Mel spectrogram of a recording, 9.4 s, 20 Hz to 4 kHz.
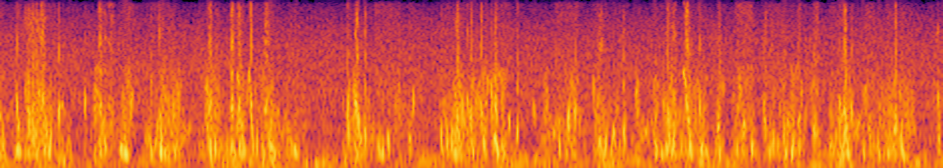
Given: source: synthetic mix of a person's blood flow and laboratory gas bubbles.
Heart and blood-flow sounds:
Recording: Doppler ultrasound of blood flow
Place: precordium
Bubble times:
0.00-0.10 s: bubbles
0.13-0.74 s: bubbles
0.82-0.89 s: bubbles
0.97-1.35 s: bubbles
1.44-1.83 s: bubbles
1.97-3.02 s: bubbles
3.43-4.01 s: bubbles
4.07-4.19 s: bubbles
4.34-5.21 s: bubbles
5.30-5.37 s: bubbles
5.54-5.83 s: bubbles
5.91-6.28 s: bubbles
6.50-7.25 s: bubbles
7.30-8.21 s: bubbles
8.27-8.54 s: bubbles
8.59-9.16 s: bubbles
9.33-9.44 s: bubbles
From the record:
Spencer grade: 4 (maximum detectable bubble signal sounding continuously throughout systole and diastole of every cardiac period, and overriding the amplitude of the normal cardiac signals)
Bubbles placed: anywhere in the cardiac cycle

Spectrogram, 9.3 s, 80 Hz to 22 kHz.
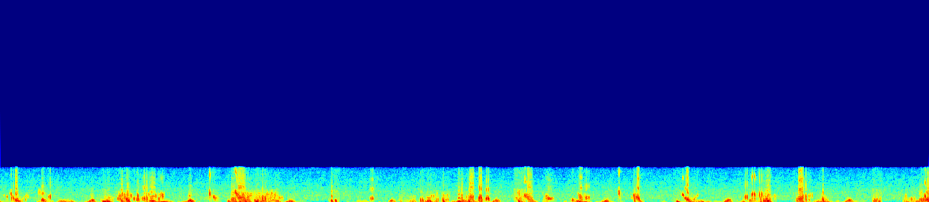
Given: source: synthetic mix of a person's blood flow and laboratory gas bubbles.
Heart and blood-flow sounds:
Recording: Doppler ultrasound of blood flow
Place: precordium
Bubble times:
0.04-0.30 s: bubbles
0.36-0.55 s: bubbles
1.00-1.65 s: bubbles
2.06-2.22 s: bubbles
2.25-2.84 s: bubbles
3.28-3.41 s: bubbles
3.69-3.75 s: bubbles
3.98-4.51 s: bubbles
4.54-4.91 s: bubbles
5.13-5.39 s: bubbles
5.41-5.56 s: bubbles
5.69-5.92 s: bubbles
6.16-6.23 s: bubbles
6.30-6.44 s: bubbles
6.73-6.98 s: bubbles
7.39-7.78 s: bubbles
7.93-8.13 s: bubbles
8.20-8.29 s: bubbles
8.71-8.83 s: bubbles
9.01-9.29 s: bubbles
From the record:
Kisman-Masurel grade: 243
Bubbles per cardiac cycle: several, 3 to 8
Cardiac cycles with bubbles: 100%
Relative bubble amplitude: loud (0.450 to 0.775)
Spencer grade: 3 (all of the cardiac periods contain showers or single bubble signals, but not dominating or overriding the cardiac motion signals)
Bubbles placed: only in the low amplitude regions of the cardiac cycle

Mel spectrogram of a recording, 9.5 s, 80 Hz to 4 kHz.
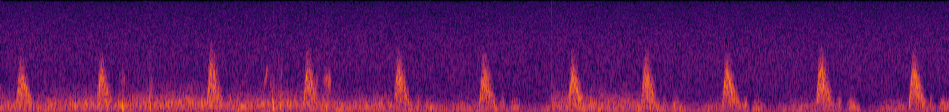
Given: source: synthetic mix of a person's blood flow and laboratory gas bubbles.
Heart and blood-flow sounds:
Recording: Doppler ultrasound of blood flow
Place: subclavian vein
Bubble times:
1.19-1.29 s: bubbles
1.46-1.54 s: bubbles
2.62-2.83 s: bubbles
3.13-3.31 s: bubbles
From the record:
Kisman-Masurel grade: 123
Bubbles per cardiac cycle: 1 to 2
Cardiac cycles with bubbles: 10 to 50%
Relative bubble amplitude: loud (0.450 to 0.775)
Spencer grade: 2 (many but less than half of the cardiac periods contain bubble signals, singularly or in groups)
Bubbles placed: anywhere in the cardiac cycle

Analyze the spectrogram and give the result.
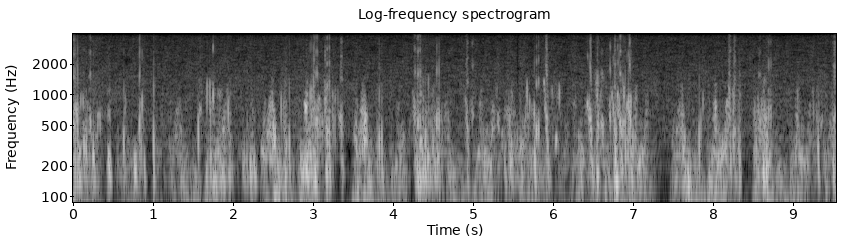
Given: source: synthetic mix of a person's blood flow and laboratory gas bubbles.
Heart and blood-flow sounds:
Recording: Doppler ultrasound of blood flow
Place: precordium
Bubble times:
0.00-0.38 s: bubbles
0.42-0.49 s: bubbles
0.59-0.69 s: bubbles
0.72-0.93 s: bubbles
0.97-1.05 s: bubbles
1.54-2.00 s: bubbles
2.06-2.32 s: bubbles
2.58-2.75 s: bubbles
2.83-3.40 s: bubbles
3.78-3.90 s: bubbles
4.23-4.62 s: bubbles
4.89-5.01 s: bubbles
5.27-6.12 s: bubbles
6.39-7.10 s: bubbles
7.59-7.64 s: bubbles
7.80-7.91 s: bubbles
8.09-8.37 s: bubbles
8.49-8.78 s: bubbles
9.23-9.38 s: bubbles
9.47-9.55 s: bubbles
From the record:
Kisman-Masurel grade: 342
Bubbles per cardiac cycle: rolling drumbeat, 9 or more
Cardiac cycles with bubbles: 100%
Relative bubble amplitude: moderate (0.250 to 0.450)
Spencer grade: 3 (all of the cardiac periods contain showers or single bubble signals, but not dominating or overriding the cardiac motion signals)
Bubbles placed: only in the low amplitude regions of the cardiac cycle

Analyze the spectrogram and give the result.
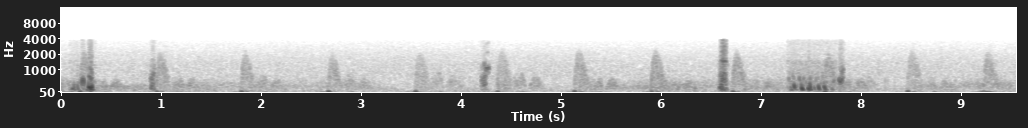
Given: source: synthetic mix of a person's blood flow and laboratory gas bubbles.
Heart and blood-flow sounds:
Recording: Doppler ultrasound of blood flow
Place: subclavian vein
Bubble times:
0.08-0.35 s: bubbles
0.88-0.96 s: bubbles
4.19-4.29 s: bubbles
6.56-6.69 s: bubbles
7.26-7.84 s: bubbles
From the record:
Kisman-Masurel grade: 123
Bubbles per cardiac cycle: 1 to 2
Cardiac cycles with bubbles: 10 to 50%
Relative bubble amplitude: loud (0.450 to 0.775)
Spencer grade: 2 (many but less than half of the cardiac periods contain bubble signals, singularly or in groups)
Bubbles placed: anywhere in the cardiac cycle

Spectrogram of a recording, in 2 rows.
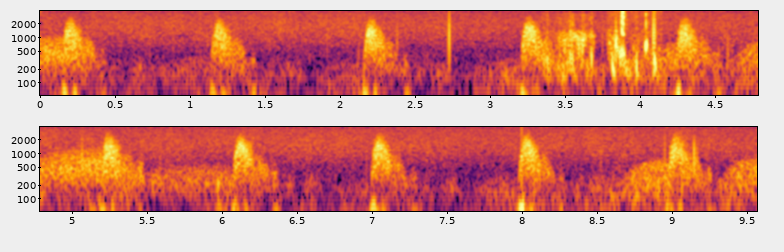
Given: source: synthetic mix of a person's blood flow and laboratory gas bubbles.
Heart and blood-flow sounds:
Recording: Doppler ultrasound of blood flow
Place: subclavian vein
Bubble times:
3.33-3.71 s: bubbles
3.77-4.14 s: bubbles
From the record:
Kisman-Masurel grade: 212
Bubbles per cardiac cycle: several, 3 to 8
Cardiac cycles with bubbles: 1 to 10%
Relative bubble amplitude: moderate (0.250 to 0.450)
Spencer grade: 1 (occasional bubble signal discernible with the cardiac motion signal, with majority of cardiac periods free of bubbles)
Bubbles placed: anywhere in the cardiac cycle

